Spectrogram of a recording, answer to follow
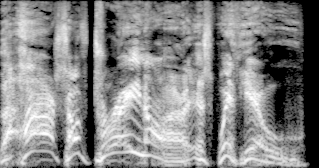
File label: Male Orc Play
